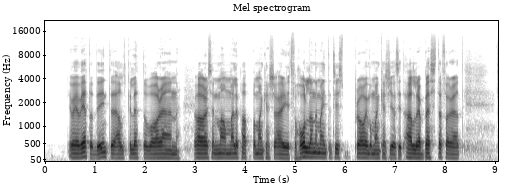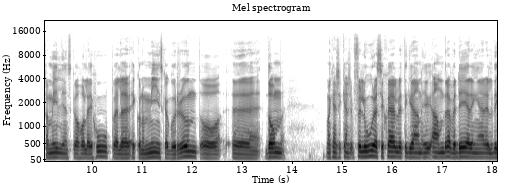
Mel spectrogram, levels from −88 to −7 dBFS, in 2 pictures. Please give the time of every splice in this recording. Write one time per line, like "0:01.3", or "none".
0:03.0
0:06.5
0:13.4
